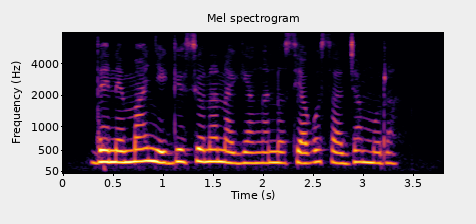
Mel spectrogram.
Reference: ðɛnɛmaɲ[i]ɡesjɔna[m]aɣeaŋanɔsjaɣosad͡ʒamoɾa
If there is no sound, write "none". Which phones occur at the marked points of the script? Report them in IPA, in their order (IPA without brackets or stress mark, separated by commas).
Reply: e, n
